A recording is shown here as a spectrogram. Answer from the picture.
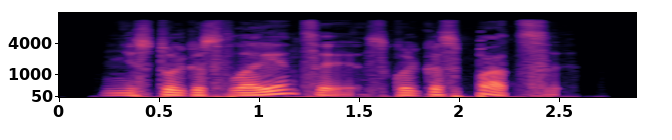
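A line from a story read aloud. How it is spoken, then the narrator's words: Plain. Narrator (Russian): ответил дядя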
